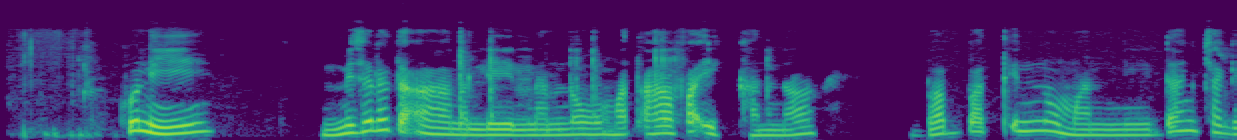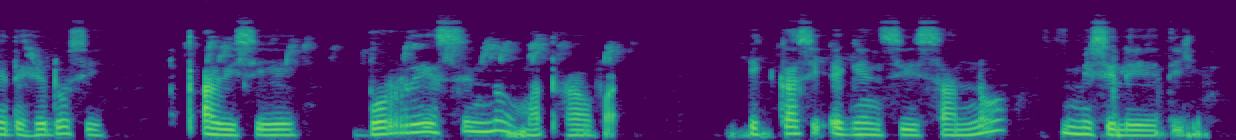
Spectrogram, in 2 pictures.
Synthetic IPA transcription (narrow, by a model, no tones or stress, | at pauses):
kʊnɪ | mɪs̬ɪlɛt̪ɐ̰ʔaːnɐle̞ːlːɐnːɔmɐt̪ʼaːfɐʔɪkʰːɐnːɐ | bɐbːɐt̪ʼːɪnːɔmɐnːiːd̪ɐnt͡ʃːɐɡɛd̪ɛɦɛd̪ɔsɪ | t̪ʼɐwɪse̞ː | bɔrːe̞ːsːɪnːɔmɐt̪ʼaːfɐ̰ | ɪkːɐsɪʔɛɡɛnsiːsːɐnːɔ | mɪsɪle̞ːt̪ɪ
